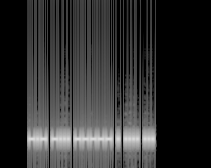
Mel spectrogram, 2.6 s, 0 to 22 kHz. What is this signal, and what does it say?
Morse code, heard as a keyed tone, about 51 wpm, 700 Hz. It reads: KB0EHS
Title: USA Call Signs - 6 Characters - Repeated 2x - 50wpm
